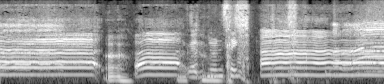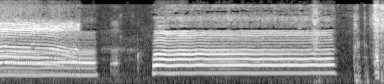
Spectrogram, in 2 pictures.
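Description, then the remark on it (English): A goat bleats loudly, a series of drawn-out, wavering, almost human-sounding cries separated by short pauses, with a few quicker bleats at the start. “Hang on, here's another goat here.”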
